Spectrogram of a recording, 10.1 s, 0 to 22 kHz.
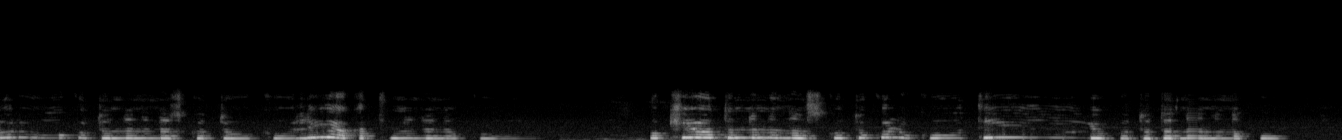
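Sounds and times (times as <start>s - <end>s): woman chanting: 0.0s - 4.0s, 4.8s - 9.7s.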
